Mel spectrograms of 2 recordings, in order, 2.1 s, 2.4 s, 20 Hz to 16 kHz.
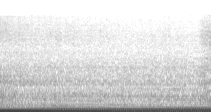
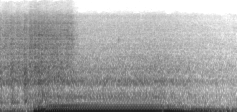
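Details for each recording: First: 2002 Saturn L200, previously crank-no-start with no module communication, now idling with a steady even low rumble, no misses or knocks, after cleaning corrosion restored the data network; runs normally at idle. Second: 2002 Saturn L200 with no communication to any module, cranked while scoping a data line: engine catches and runs rough about a second, then dies; starts and stalls, owner suspects a shorted or bad module.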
